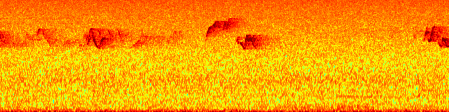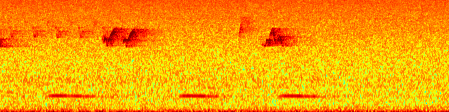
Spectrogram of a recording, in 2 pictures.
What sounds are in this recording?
Purple Finch, Red-eyed Vireo, Mourning Dove, Ovenbird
